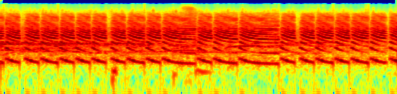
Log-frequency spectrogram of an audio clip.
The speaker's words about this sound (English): Yeah, keep cheering. This is... More cheers. More cheers. More air horns.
